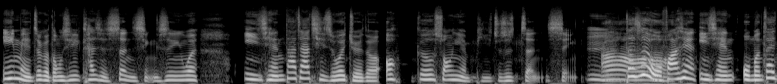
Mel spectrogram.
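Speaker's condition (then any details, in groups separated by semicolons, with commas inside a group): Submucous cleft palate; recent cough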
